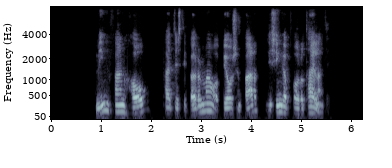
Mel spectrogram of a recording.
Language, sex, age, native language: Icelandic, male, 60-69, Icelandic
